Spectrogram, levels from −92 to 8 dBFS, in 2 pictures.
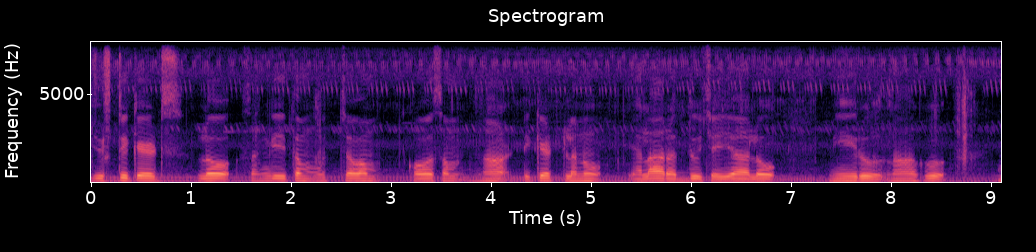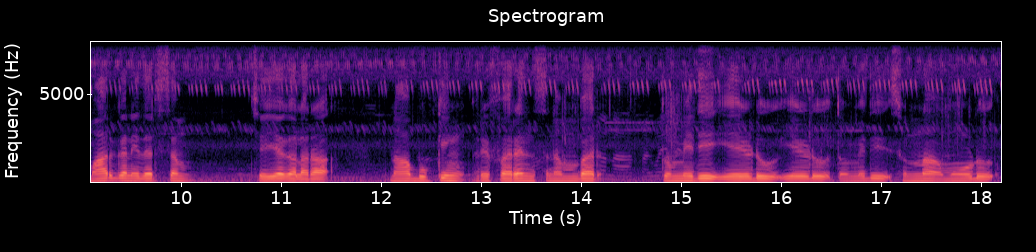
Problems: constant background noise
